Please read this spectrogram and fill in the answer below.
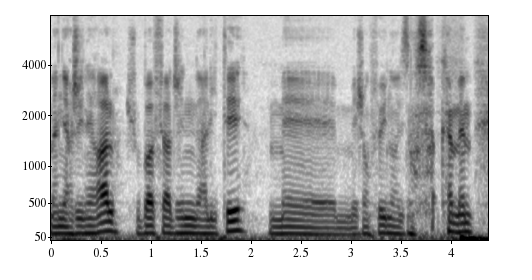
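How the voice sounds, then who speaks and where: Audible echo fills the room as a man talks. His pitch is fairly low and his pace fairly quick. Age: 30s. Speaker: osteopath and entrepreneur. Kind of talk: casual interview chat. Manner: hesitant, many fillers and repetitions.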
